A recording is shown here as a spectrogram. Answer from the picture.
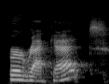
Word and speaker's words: Bareket: I'm on like a kick, so I'm gonna correct you in the pronunciation of my name. Please. It's Barraquette.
